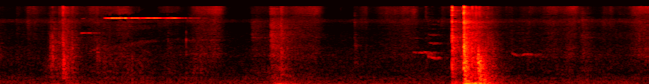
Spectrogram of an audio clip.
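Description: Entrance doors opening and swinging shut, heard as a few knocks and thumps, the loudest a heavy thud a little before five seconds in.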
